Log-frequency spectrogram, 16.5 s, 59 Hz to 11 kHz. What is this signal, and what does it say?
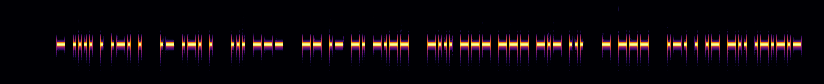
Morse code, heard as a keyed tone, about 22 wpm, 700 Hz. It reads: THERE ARE SO MANY BOOKS TO READ.
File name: practice / 22wpm / Sentences with 4-Word Phrases - 22wpm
